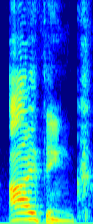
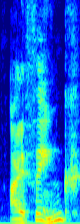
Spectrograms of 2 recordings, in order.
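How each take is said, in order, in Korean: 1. 강세는 'I' 단어에 있습니다. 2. 강세는 'think' 단어에 있습니다. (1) "한국인들 특징이요. I think 이런 거요" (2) "이렇게 강세 위치 완전 바꿔주세요"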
